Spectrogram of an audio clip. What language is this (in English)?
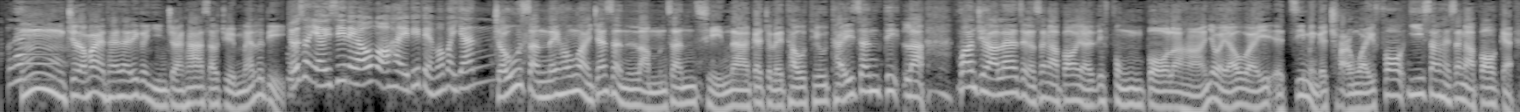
Chinese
